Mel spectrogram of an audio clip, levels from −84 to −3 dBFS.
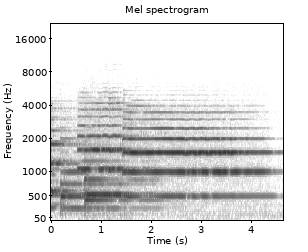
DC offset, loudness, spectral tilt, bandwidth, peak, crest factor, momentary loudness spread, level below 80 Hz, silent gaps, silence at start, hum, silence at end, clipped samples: under 0.1%; -23 LUFS; -3 dB/octave; 7 kHz; -12 dBFS; 12 dB; 8 LU; -72 dBFS; none; 0 s; none; 0 s; under 0.1%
